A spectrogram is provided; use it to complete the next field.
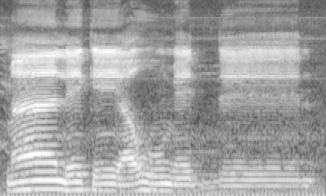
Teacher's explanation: ini khas roknya tidak sempurna ya sebabnya karena rahang bawahnya tidak diturunkan secara sempurna kalaupun diturunkan lidah bagian tengahnya tidak mau diangkat ya harusnya dua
